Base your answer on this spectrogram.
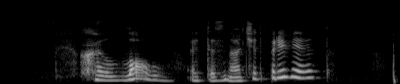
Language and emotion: Russian, positive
